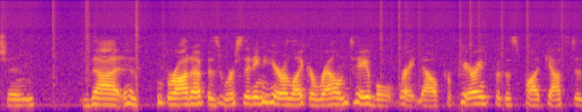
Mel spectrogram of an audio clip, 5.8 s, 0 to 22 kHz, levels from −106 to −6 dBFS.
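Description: Speech, with room noise about 22 dB down. At 1.37 s, 200 ms of silence, then duller, narrower-band sound, about 5 dB level shift: likely an input switched to a poorer device. The gap and changed noise floor rule out plain filtering.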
